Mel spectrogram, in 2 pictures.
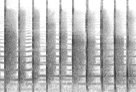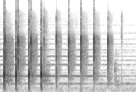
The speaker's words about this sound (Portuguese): É, uma salva de palmas aí para essa galera aí.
